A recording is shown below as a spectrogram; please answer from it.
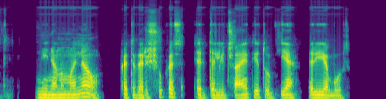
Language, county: Lithuanian, Tauragė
